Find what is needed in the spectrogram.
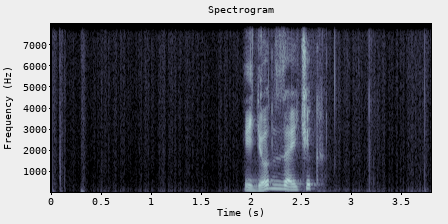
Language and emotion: Russian, positive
